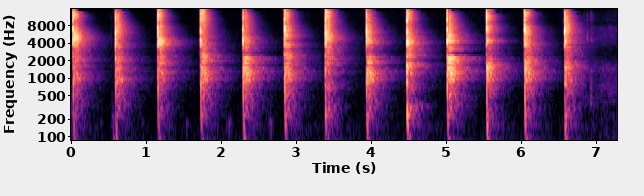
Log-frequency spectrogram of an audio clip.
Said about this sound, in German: vor dem Herzen zusammen und reibt die Handflächen aneinander. Und dann klatsch einmal richtig doll in die Hände.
